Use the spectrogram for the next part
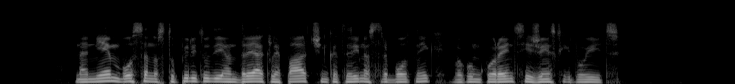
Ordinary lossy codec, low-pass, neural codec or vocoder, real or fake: none; 7.2 kHz; none; real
